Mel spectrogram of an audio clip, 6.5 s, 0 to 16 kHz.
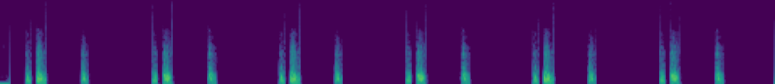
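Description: Slow heartbeat near 56 a minute, with a soft extra sound just before the first sound: a fourth heart sound.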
